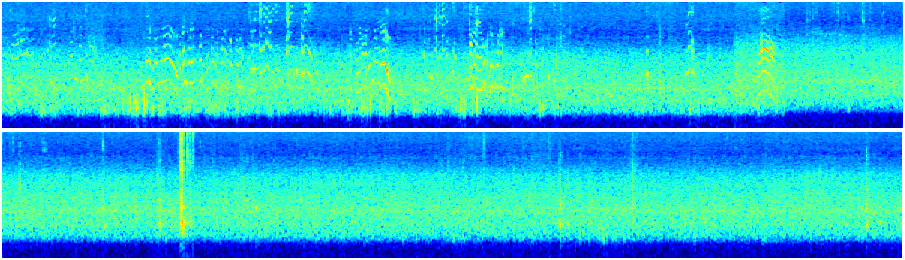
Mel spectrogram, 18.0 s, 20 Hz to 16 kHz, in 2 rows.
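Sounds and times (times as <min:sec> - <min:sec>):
steady hiss: 0:00.0 - 0:18.0.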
